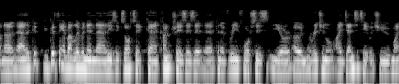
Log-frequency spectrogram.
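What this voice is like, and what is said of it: Mild Scottish accent with London traces. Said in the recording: “your accent is not like stereotypically Scottish ... it has elements of London”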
